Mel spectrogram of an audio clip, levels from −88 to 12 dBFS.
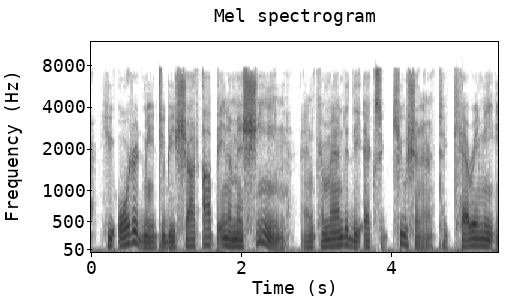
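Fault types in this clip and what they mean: Concealed Bluetooth headset packet loss: A single voice packet on the wireless link between headset and phone failed to arrive at 3.54 s. The receiver covered the gap by repeating the closest-matching stretch of the preceding waveform. The missing span is only 7.5 ms, which fits one lost frame, so the patch is almost inaudible, set within the band-limited sound of the mSBC headset link.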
